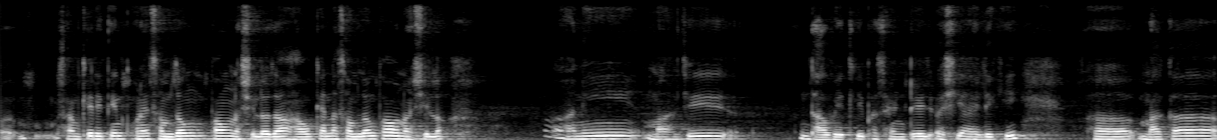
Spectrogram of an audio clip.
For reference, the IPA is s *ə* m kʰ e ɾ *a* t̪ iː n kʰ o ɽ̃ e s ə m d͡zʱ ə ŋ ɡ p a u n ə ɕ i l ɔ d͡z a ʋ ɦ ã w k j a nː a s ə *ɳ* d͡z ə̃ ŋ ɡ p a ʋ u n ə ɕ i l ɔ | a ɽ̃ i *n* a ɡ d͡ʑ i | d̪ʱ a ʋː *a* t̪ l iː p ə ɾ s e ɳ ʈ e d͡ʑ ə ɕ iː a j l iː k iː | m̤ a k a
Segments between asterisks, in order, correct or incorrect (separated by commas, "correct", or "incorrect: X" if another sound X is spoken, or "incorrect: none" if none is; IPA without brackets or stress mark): incorrect: a, incorrect: i, incorrect: m, incorrect: m, incorrect: e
